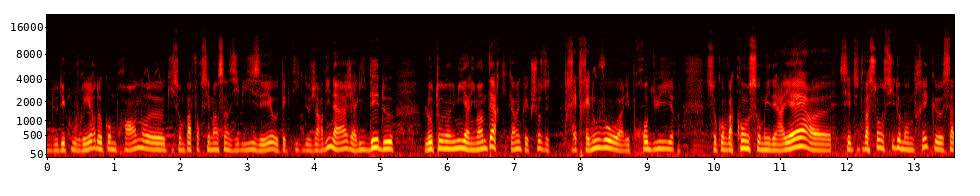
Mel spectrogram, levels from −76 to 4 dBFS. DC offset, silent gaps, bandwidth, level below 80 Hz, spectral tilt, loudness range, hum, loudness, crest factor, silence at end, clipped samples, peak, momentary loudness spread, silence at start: under 0.1%; none; 15 kHz; -52 dBFS; -6.5 dB/octave; 4 LU; none; -26 LUFS; 18 dB; 0 s; under 0.1%; -8 dBFS; 10 LU; 0 s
